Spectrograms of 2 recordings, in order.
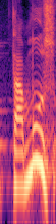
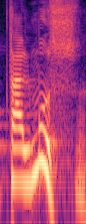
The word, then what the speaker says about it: Tamuz: Y este hijo se llamó Tamuz o Talmuz. Hay dos formas de pronunciar su nombre.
